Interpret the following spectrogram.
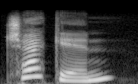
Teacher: Check in, noun, hyphenated, stress on check, equals the process, the desk.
